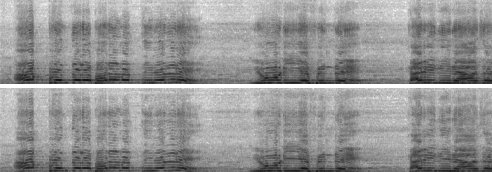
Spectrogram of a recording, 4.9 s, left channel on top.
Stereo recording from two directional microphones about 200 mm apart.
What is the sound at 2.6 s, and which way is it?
A man's voice, 10° right (ahead or behind).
